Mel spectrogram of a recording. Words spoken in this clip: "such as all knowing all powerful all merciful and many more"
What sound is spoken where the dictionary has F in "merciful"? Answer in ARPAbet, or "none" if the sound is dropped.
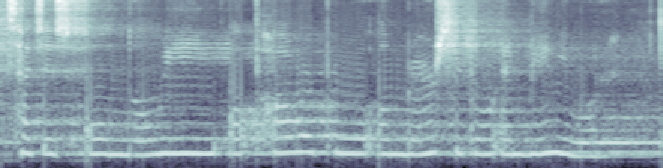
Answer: P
